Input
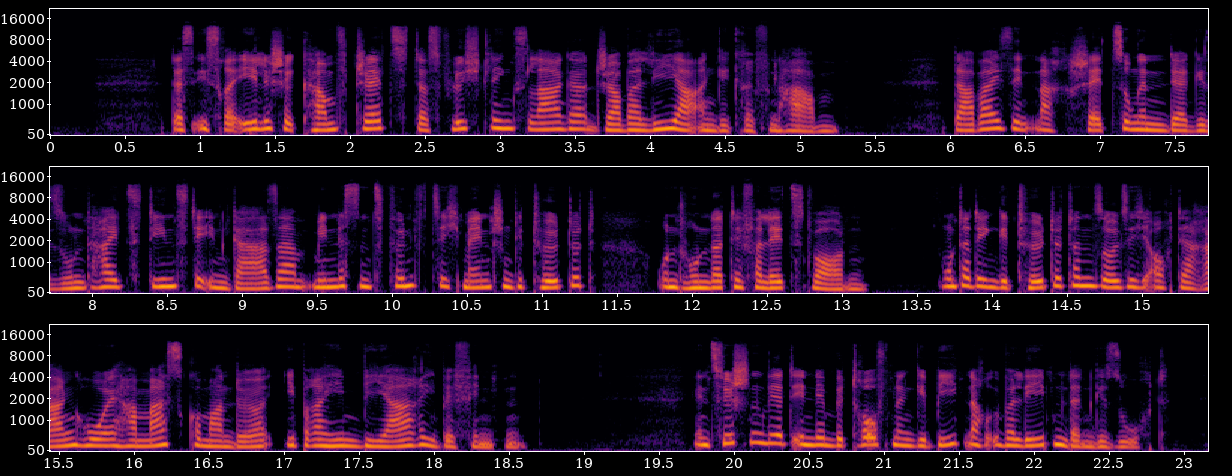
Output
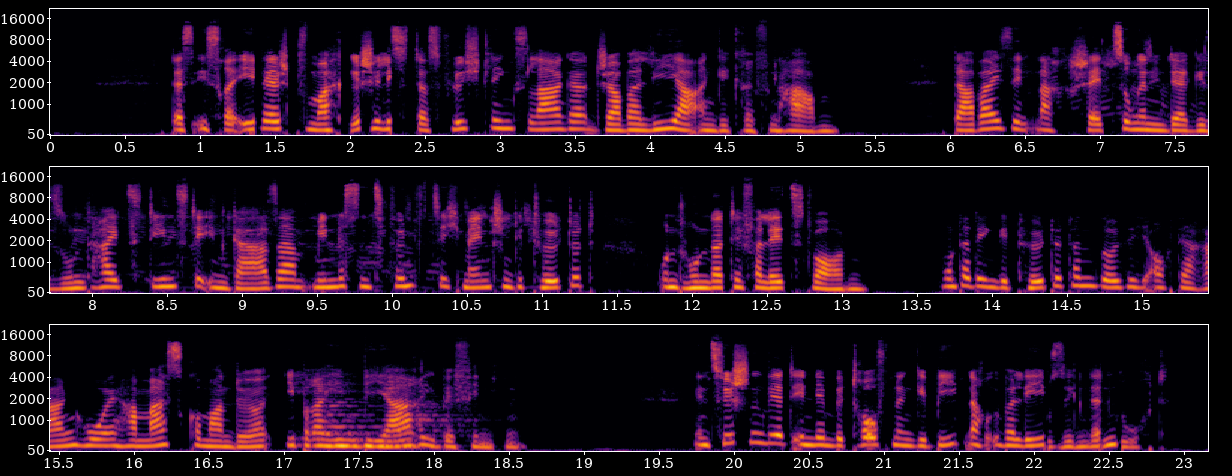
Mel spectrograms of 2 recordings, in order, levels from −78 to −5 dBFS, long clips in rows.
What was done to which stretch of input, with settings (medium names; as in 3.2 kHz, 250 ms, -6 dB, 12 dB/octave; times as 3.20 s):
1.36–2.27 s: reverse
6.12–11.13 s: repeats whose band climbs or falls 198 ms, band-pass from 4.8 kHz, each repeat -0.7 oct, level -11 dB
12.90–15.99 s: distance through air 470 m
17.01–17.76 s: reverb throw, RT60 1.3 s, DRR 5.5 dB
22.10–22.59 s: reverse
whole clip: expander on every frequency bin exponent 1.5; peaking EQ 280 Hz -12.5 dB 0.59 oct; band-stop 3 kHz, Q 21; trim +8.5 dB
